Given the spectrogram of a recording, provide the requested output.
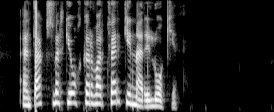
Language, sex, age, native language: Icelandic, female, 40-49, Icelandic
